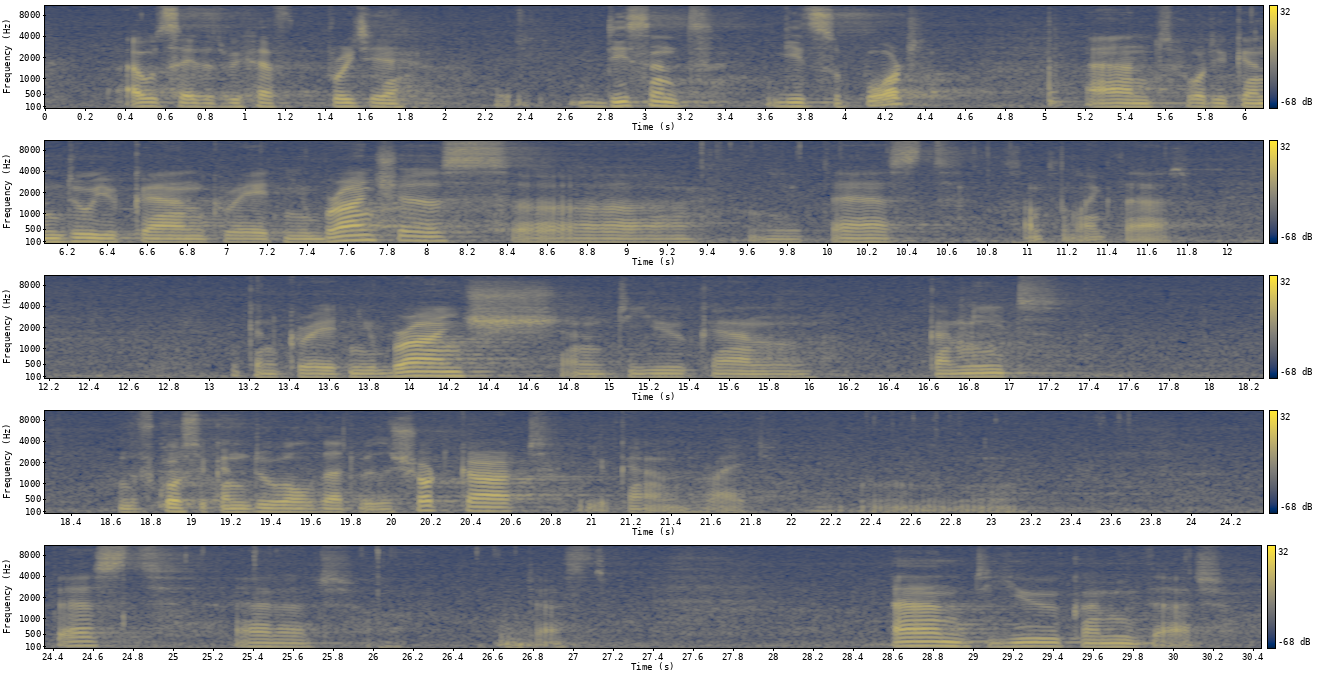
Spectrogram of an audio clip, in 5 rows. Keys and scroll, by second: 26.0 alt+BackSpace.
